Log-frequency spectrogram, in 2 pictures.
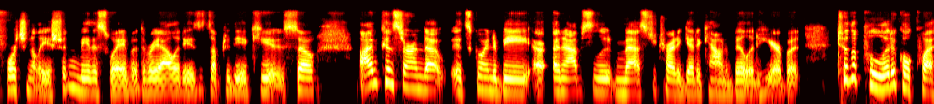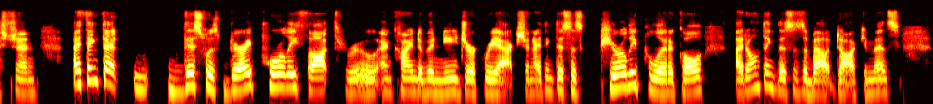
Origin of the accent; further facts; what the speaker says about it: United States; as an American, I wouldn't have wanted to see this happen by a Republican president.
